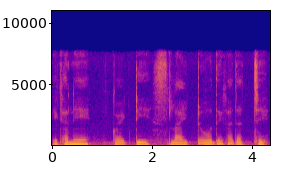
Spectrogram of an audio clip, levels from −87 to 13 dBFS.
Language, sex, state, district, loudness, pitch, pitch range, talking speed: Bengali, male, West Bengal, Alipurduar, -14 LUFS, 170 Hz, 160-175 Hz, 70 wpm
